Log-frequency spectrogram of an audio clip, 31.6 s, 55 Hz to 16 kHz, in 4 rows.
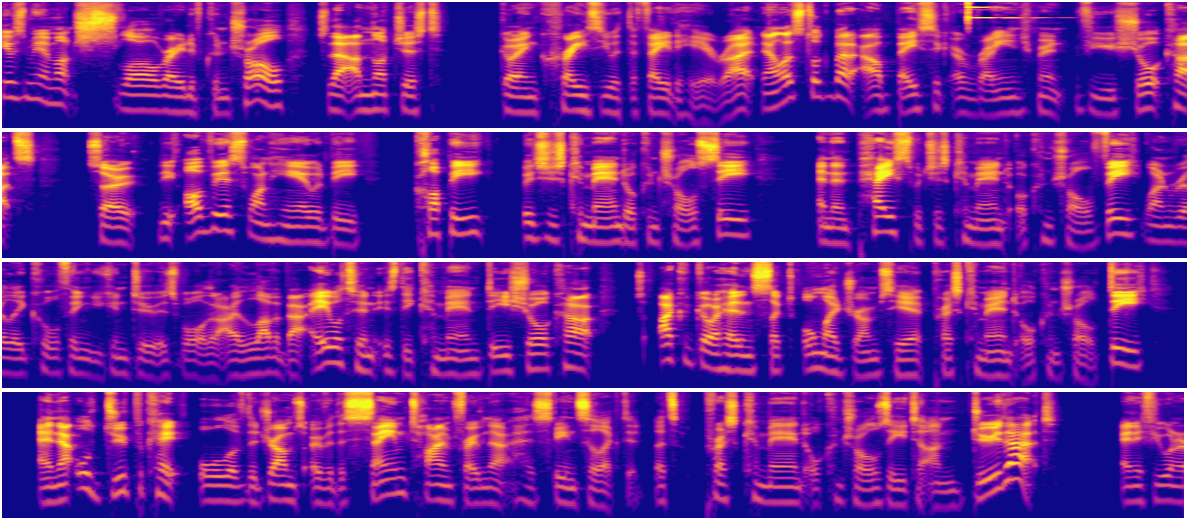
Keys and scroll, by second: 0.3 space, 4.0 super+z, 11.3 super+c, 14.0 super+v, 15.1 super+v, 15.3 super+z, 23.3 super+d, 30.2 super+z.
